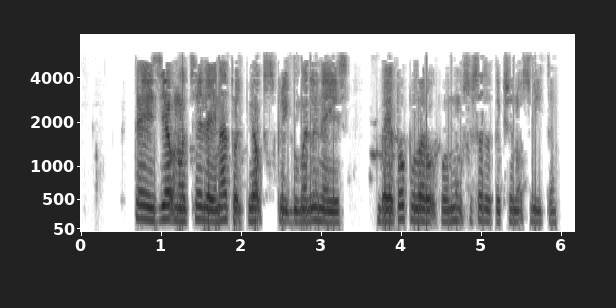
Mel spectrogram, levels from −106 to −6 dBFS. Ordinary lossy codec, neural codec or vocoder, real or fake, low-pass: MP3, 24 kbps; none; real; 7.2 kHz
